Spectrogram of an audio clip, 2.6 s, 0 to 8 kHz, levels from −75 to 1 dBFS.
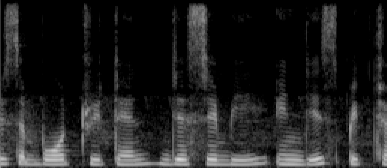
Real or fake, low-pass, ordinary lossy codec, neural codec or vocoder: real; none; none; none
